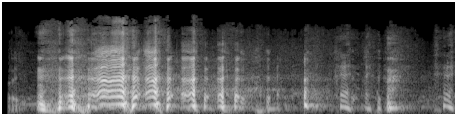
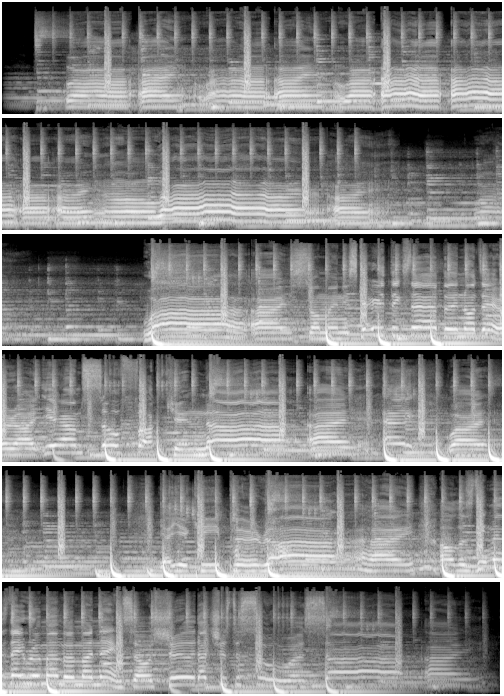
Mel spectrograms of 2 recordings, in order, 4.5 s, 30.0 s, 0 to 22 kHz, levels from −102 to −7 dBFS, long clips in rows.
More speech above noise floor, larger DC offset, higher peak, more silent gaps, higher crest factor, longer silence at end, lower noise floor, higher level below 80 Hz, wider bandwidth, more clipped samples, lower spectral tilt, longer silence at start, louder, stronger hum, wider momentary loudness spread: about the same, 24 dB vs 27 dB; neither; about the same, -4 dBFS vs -4 dBFS; neither; first, 22 dB vs 12 dB; second, 0 s vs 0.45 s; first, -47 dBFS vs -42 dBFS; second, -56 dBFS vs -22 dBFS; second, 14 kHz vs 18.5 kHz; neither; about the same, -5 dB/octave vs -5 dB/octave; second, 0.1 s vs 0.3 s; second, -26 LUFS vs -16 LUFS; neither; first, 21 LU vs 14 LU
